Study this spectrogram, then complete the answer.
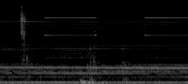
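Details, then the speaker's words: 2024 Newmar Bay Star 3014 motorhome hydraulic leveling pump retracting all four jacks, ignition on and parking brake set: steady low pump hum with a short high beep repeating now and then; normal operation. "so once I do that retract all you can hear the pump come back"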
